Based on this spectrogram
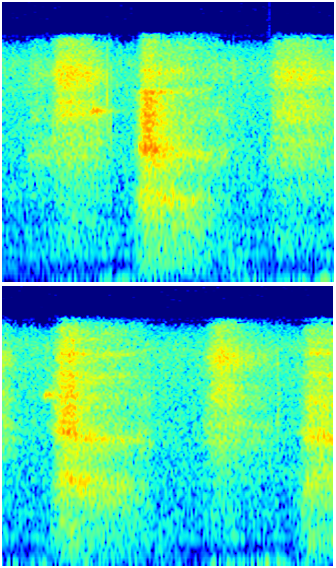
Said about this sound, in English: Those are deep breaths, right? And this is part of meditation as well. So focus on breathing out as slowly as possible until the lungs are completely empty.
